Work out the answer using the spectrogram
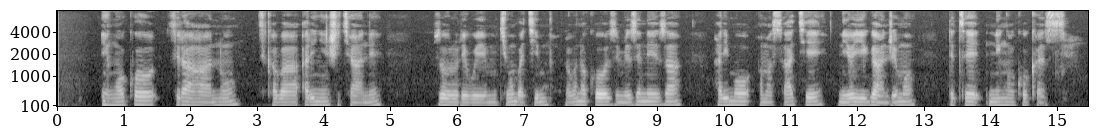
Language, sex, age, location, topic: Kinyarwanda, male, 50+, Nyagatare, agriculture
